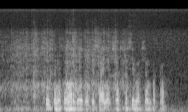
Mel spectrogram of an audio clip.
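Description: Plastic wrapping crinkles as it is unwrapped.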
